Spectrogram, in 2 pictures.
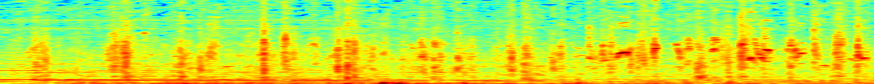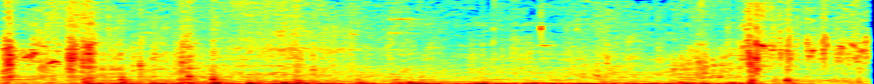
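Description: Horses trot in Medieval Dynasty, with an irregular clip-clop of hooves alongside creaking cart mechanisms and faint birdsong, steady and fairly close.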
